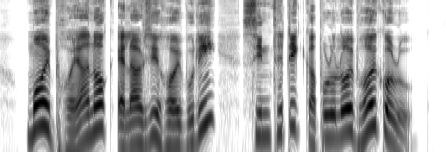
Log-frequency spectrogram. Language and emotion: Assamese, fearful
